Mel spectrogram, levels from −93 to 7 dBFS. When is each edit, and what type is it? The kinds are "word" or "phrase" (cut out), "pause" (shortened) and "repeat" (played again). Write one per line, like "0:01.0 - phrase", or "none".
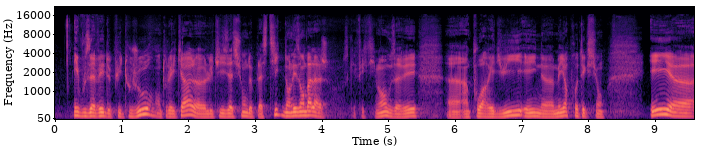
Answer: none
